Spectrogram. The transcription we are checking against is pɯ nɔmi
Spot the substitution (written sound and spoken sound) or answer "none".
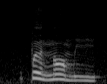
ɯ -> ə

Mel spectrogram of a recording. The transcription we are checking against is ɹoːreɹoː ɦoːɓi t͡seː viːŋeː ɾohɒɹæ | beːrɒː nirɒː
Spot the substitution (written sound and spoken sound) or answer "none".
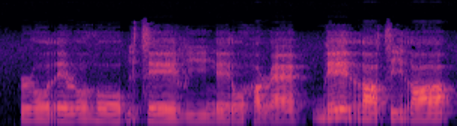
n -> t͡s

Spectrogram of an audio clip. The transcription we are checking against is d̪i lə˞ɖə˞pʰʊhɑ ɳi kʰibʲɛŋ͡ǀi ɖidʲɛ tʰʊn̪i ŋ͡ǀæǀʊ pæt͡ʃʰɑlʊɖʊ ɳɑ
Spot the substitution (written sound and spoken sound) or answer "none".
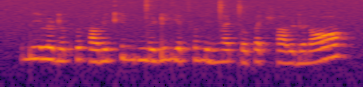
none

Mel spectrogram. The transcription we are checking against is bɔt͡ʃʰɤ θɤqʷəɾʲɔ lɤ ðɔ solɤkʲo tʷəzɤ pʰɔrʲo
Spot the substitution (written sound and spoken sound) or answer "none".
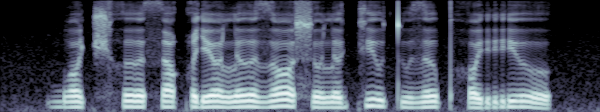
z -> ð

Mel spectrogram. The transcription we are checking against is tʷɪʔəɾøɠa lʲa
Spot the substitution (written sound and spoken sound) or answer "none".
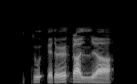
ə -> ɪ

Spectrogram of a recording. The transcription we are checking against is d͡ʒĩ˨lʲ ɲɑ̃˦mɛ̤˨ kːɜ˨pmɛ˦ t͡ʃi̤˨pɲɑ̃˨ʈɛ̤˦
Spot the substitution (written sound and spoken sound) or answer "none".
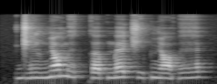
ʈ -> p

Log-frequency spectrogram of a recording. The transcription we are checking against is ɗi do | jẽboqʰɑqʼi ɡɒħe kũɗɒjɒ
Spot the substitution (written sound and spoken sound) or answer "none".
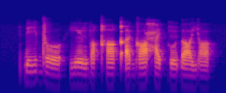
ɑ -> ɒ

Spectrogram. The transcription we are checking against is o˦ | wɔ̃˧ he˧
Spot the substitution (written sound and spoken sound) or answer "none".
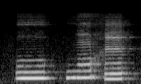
e˧ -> ɛ˧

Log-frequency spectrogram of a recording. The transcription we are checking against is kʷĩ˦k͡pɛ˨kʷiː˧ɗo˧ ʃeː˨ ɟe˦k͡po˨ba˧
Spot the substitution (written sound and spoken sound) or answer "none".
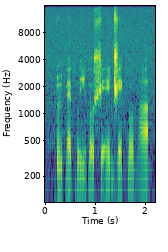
ɟ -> d͡ʒ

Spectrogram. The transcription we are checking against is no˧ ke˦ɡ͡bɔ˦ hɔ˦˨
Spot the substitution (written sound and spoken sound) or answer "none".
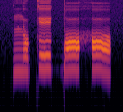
none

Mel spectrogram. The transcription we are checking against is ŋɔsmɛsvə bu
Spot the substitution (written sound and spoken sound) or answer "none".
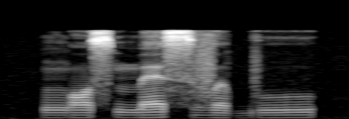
none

